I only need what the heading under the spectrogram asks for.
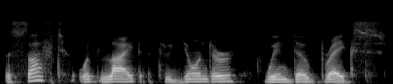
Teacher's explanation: pentameter ten syllables with five unstressed and five stressed syllables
